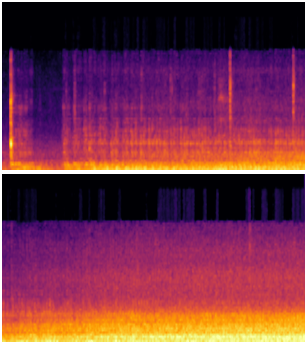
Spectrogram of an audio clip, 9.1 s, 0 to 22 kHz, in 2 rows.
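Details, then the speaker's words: 1950s Patton 18-inch High Velocity fan, 3.2 A GE shaded-pole single-bearing motor, reassembled after servicing: fast even rattle about three to four beats a second over motor hum on high and low; cause suspected, not confirmed. "high gorilla is VI or rattling a little bit but and there's low I have to do something about that noise it's really annoying"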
